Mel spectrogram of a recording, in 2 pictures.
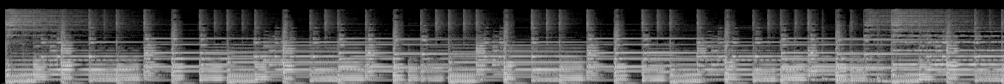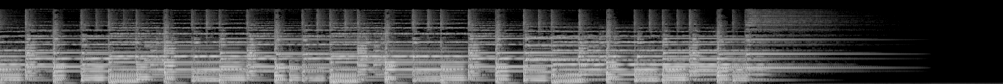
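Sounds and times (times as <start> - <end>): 
Nokia 8.1 Plus ringtone: 0.4 - 19.2.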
